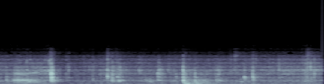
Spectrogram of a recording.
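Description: Wheelchair wheels roll and creak across the floor.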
